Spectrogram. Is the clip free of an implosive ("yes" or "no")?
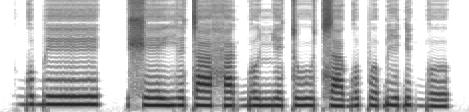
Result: no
